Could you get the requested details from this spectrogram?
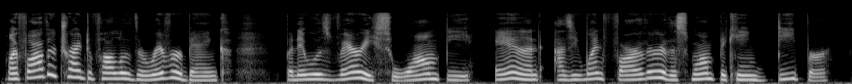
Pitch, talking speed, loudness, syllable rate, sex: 240 Hz, 155 wpm, -18 LUFS, 4.3 syllables/s, female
